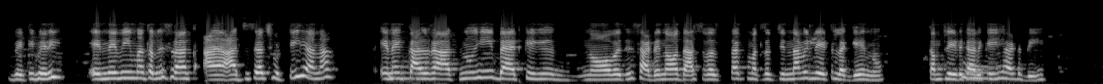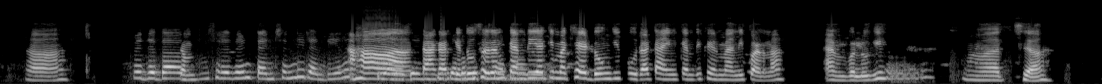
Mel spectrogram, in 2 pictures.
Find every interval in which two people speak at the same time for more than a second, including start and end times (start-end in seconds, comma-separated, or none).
14.6-16.6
